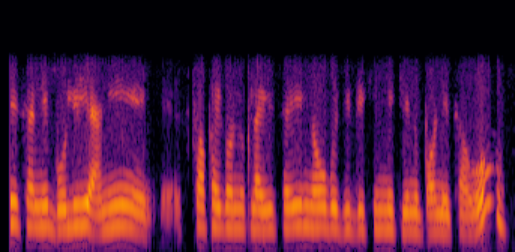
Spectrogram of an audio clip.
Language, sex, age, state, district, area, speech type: Nepali, female, 30-45, West Bengal, Darjeeling, rural, conversation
